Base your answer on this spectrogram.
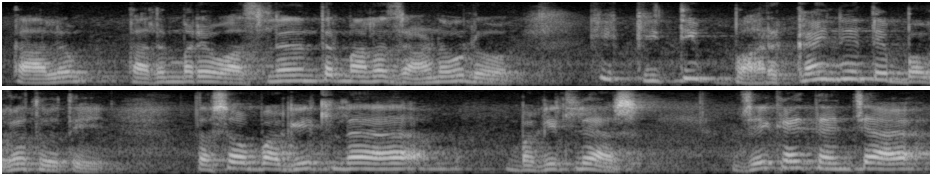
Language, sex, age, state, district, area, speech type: Marathi, male, 60+, Maharashtra, Pune, urban, spontaneous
